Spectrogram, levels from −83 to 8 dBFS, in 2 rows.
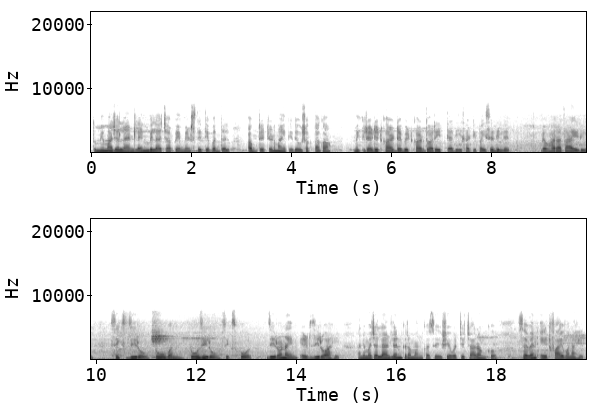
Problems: constant background noise, continuous background conversations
